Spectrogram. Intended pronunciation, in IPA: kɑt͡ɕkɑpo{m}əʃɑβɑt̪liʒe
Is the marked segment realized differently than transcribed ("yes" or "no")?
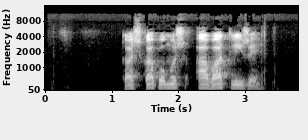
no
